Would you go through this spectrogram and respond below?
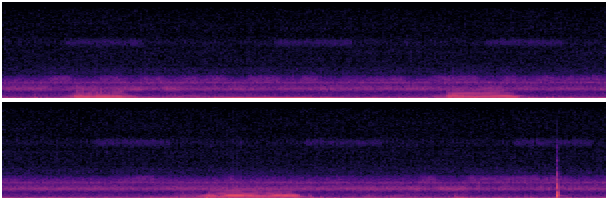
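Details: Ten-week-old Dobermann puppy asleep and snoring, with three low, slightly wavering hummed breaths at steady intervals of about three to four seconds, a brief low rumble between them and a soft click near the end.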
